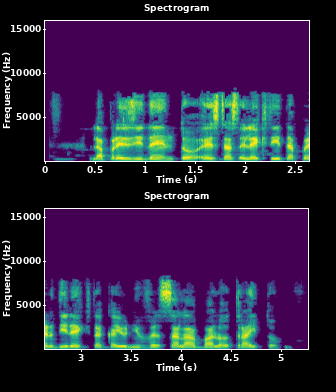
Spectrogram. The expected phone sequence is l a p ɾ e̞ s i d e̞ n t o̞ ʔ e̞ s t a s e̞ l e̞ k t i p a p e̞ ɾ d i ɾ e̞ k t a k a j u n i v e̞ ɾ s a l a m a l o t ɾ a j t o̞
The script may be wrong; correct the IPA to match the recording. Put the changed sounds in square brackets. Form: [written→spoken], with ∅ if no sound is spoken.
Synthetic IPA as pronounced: l a p ɾ e̞ [s→z] i d e̞ n t o̞ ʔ e̞ s t a s e̞ l e̞ k t i [p→t] a p e̞ ɾ d i ɾ e̞ k t a k a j u n i v e̞ ɾ s a l a [m→b] a l o t ɾ a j t o̞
